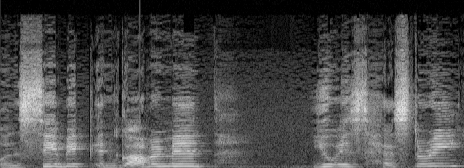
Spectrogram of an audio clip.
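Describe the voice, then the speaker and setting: This woman speaks with a non-native accent and lively intonation. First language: not English. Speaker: GED test taker sharing tips. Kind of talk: casual tutorial vlog. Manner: halting, with repetitions and fillers.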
